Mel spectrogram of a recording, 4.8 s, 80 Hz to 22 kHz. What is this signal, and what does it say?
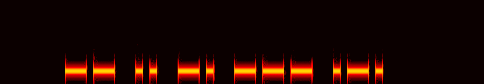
Morse code, heard as a keyed tone, about 17 wpm, 700 Hz. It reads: MINOR
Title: Five Letter Words - 17wpm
